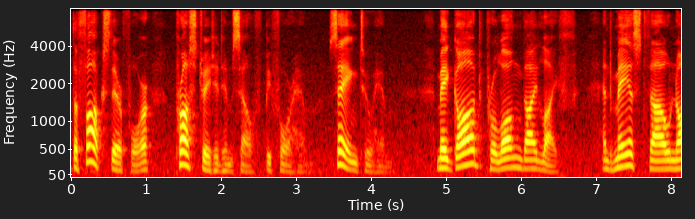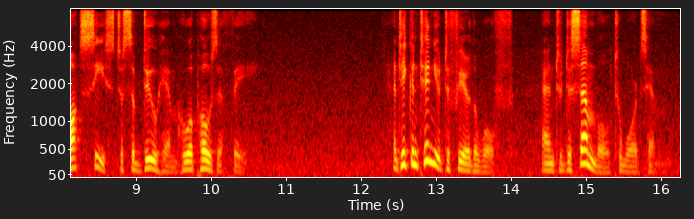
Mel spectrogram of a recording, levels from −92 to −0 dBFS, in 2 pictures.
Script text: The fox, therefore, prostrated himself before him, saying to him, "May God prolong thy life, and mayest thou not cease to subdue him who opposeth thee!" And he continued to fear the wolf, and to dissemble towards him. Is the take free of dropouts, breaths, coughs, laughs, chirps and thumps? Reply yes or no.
yes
